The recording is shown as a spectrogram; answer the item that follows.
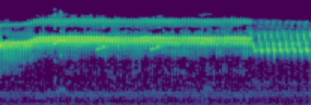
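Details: Canary teaching song: a steady, high, buzzing rolled trill holding for over three seconds, then switching to a slower pulsed trill.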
